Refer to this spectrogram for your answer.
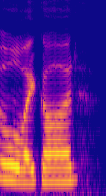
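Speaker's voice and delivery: talking while laughing uncontrollably. Apologizing to viewers while unable to stop: laughing while talking. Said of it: "I just cannot stop laughing".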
